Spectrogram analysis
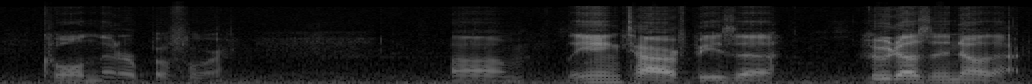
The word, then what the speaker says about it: Pisa: Leaning Tower of Pisa. Who doesn't know that? Because it rhymes with pizza.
